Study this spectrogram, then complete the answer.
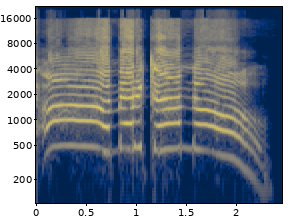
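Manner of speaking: high, loud, gushing welcome; delighted greeting. Retold or imitated. Italians greeting an American tourist, high gushing delight. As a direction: fawn over the American. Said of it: "they say".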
